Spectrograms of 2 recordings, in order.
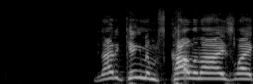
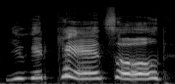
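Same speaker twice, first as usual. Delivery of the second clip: ordinary delivery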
